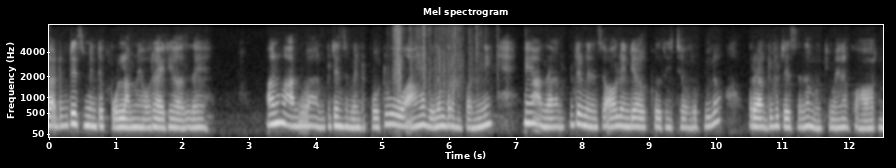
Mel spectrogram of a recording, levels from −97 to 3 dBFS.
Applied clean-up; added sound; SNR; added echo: none; Crumpling, crinkling; 19 dB; none.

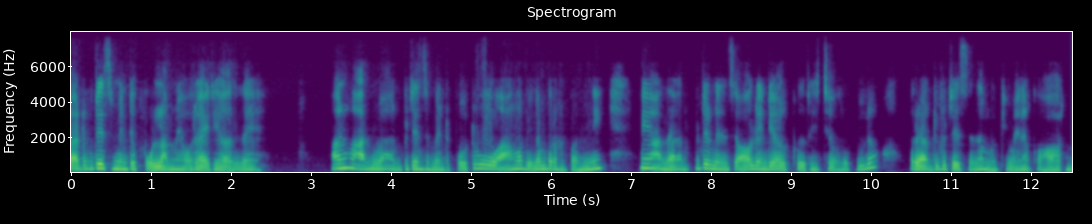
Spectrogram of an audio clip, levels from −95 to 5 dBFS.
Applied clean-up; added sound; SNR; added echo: neural mask model DeepFilterNet 3.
